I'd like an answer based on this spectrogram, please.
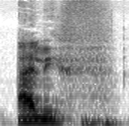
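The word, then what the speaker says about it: Alif: is wrong and you you find it spelled sometimes a lef Aleph this is wrong it should be Aleph Aleph not la la I live so this is in terms of the pronunciation we have to say a leaf a leaf correctly three in terms of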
